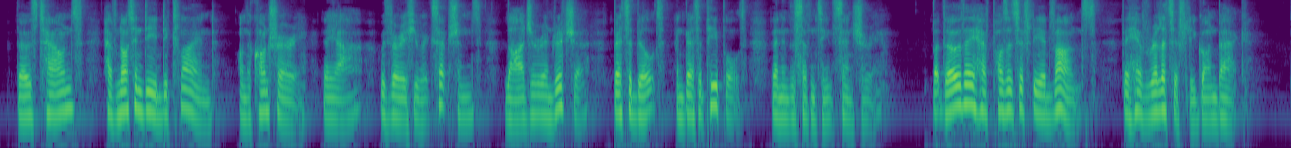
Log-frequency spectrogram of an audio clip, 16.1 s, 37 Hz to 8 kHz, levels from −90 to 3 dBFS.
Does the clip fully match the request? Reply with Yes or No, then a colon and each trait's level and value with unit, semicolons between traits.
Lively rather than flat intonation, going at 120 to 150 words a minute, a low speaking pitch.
No: average, 3.7 semitones; average, 145 wpm; low, 125 Hz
